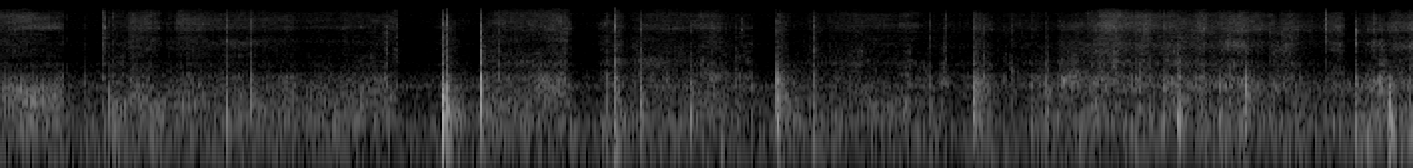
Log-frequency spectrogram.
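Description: Very long pointed acrylic nails tap and scratch the surface of a thin folded paper museum floor-plan brochure lying flat on a bed. Quiet, crisp papery scratching and rustling runs throughout, broken by an irregular series of sharp, short clicking taps with bright edges. Each tap dies away almost instantly.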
